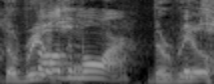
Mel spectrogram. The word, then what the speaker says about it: Voldemort: Voldemort. No. Oh, I should other correct. one. I said it wrong. The real Voldemort. The real The T is not horror. pronounced because it's French. The real Voldemort.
